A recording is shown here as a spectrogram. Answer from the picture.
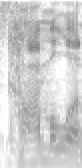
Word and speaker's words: Kamala: I was like something it's Kamala not Kamala right yes yeah oh thank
